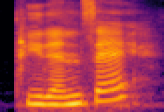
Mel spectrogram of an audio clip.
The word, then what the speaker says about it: Firenze: In Italian, vowels A, E, I, O, U get pronounced A, E, O, U. So the I in very E sounding. Firenze. See, and I'm giving the R a different pronunciation.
